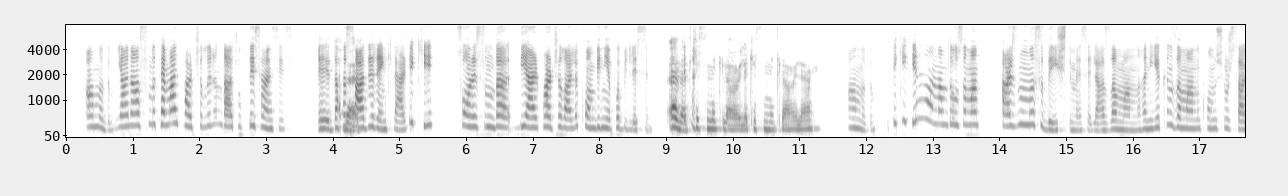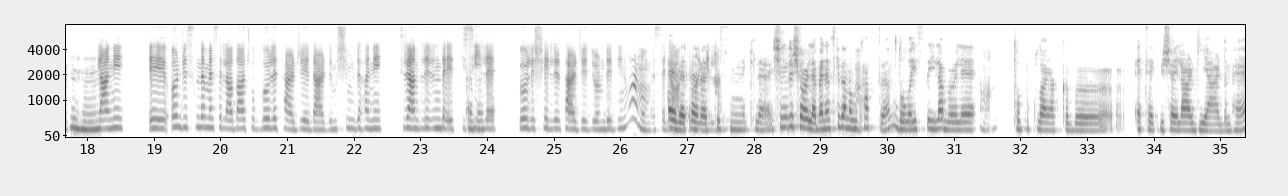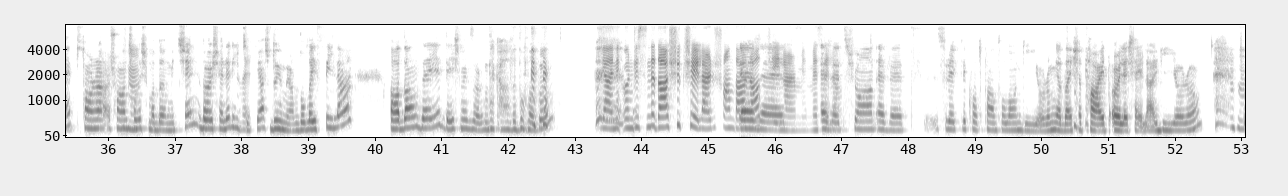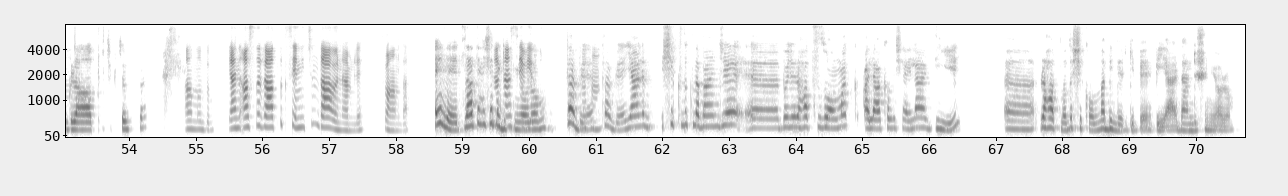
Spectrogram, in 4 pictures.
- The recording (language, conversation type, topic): Turkish, podcast, Trendlerle kişisel tarzını nasıl dengeliyorsun?
- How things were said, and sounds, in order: tapping; chuckle; laughing while speaking: "kaldı dolabım"; chuckle; other noise; chuckle; other background noise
